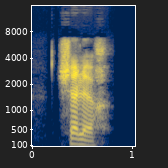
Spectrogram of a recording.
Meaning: plural of chaleur
- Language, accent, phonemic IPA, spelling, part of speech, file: French, France, /ʃa.lœʁ/, chaleurs, noun, LL-Q150 (fra)-chaleurs.wav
